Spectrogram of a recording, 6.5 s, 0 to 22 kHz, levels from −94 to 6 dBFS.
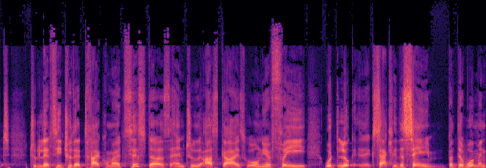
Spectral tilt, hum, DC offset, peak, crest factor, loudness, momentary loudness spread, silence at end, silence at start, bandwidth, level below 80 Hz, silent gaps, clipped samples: -2.5 dB/octave; none; under 0.1%; -2 dBFS; 16 dB; -17 LUFS; 8 LU; 0 s; 0 s; 19.5 kHz; -46 dBFS; none; under 0.1%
